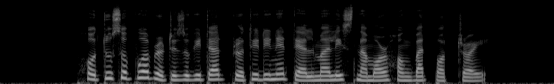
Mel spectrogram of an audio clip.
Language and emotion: Assamese, neutral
